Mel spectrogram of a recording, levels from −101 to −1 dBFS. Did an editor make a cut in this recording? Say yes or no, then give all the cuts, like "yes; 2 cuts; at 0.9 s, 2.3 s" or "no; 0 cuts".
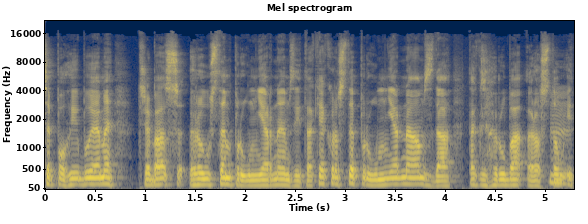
no; 0 cuts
